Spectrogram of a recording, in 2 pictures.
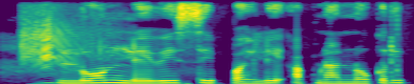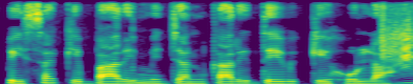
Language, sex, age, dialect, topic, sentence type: Bhojpuri, female, 18-24, Western, banking, question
